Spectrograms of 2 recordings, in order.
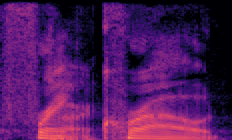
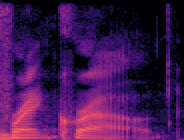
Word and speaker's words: Frank Crowd: Frank Crowd. Frank Crowd. Shout out. That's C R O WD D. Yeah. Like a crowd.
